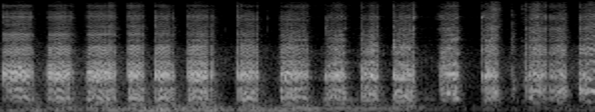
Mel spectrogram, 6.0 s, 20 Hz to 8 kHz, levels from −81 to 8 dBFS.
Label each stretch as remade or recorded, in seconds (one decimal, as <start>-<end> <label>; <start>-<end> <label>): 0.0-3.0 recorded; 3.0-4.9 remade; 4.9-6.0 recorded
